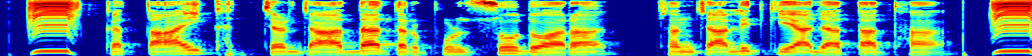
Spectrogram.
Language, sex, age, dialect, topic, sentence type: Hindi, male, 18-24, Awadhi Bundeli, agriculture, statement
